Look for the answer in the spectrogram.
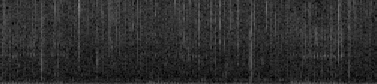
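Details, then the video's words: Low, throbbing purr from a sleeping house cat, one of two resting in front of a rainy window, pulsing in phrases about every two seconds amid fireplace crackles and soft rainfall. "Purring Cat"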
